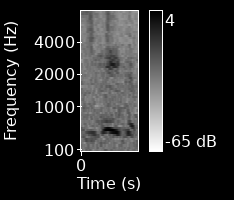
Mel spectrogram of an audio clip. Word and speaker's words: Hagen: Actually, it's Hagen, like Hagenstown here in Maryland.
